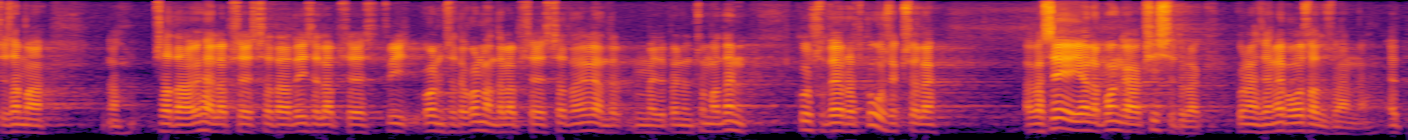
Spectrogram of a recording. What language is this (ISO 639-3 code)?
est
